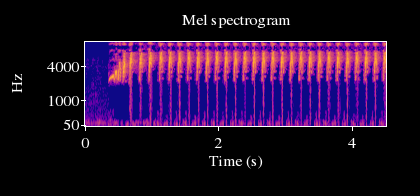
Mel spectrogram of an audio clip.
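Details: After a brief upward whistle, a cucak cungkok bulbul launches into a steady, fast, high, buzzy trill of evenly spaced notes, about five per second.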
